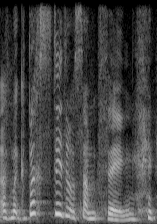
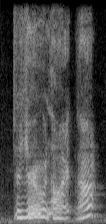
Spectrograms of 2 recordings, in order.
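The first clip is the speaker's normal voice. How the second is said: hammy, overacted put-on big-man voice; 4 dB louder than usual. Flirting with Clive, the speaker checks whether he likes it, Big Daddy voice. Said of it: "Did my Big Daddy voice".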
